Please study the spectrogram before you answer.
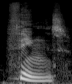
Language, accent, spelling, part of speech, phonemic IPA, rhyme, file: English, US, things, noun / verb, /ˈθɪŋz/, -ɪŋz, En-us-things.ogg
- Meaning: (noun) 1. plural of thing 2. One's clothes, furniture, luggage, or possessions collectively; stuff 3. The general state of affairs in a given context, e.g. one's relationship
